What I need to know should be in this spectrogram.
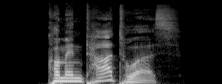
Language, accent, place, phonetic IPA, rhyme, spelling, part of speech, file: German, Germany, Berlin, [kɔmɛnˈtaːtoːɐ̯s], -aːtoːɐ̯s, Kommentators, noun, De-Kommentators.ogg
- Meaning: genitive singular of Kommentator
